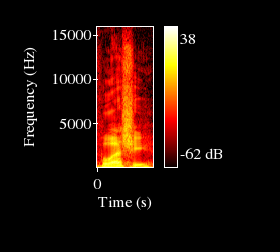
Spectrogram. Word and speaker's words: Palleschi: owner and operator of 21st Amendment Distillery Jeff paleschi how are you good man the first question I have for you is did I pronounce that right yes okay so you got it most people say Pulaski don't they either ones yeah all right yeah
